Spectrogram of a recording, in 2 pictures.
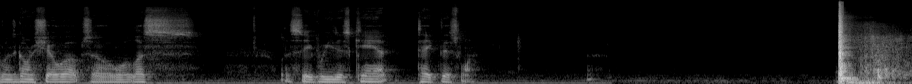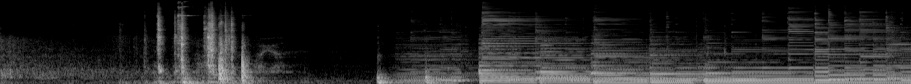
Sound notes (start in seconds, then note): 8.4 rifle fire cracking; 8.4 bolt snapping; 12.9 light acoustic music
